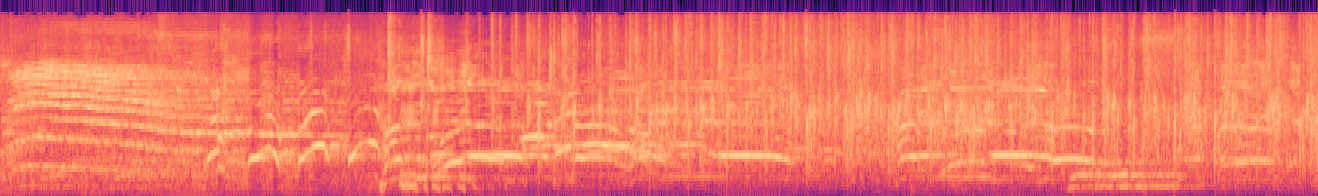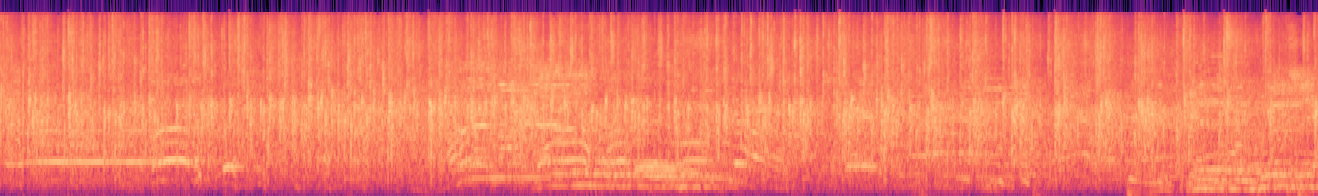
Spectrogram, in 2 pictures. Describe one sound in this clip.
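A crowd of men and women sings together loudly.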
